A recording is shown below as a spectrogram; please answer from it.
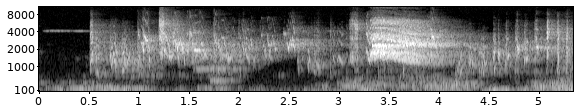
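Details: Happy pet budgerigar chirping: a dense run of bright, scratchy warbles and squeaky high notes, swelling to a loud harsh chatter midway, then continuing in quick broken twitters.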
